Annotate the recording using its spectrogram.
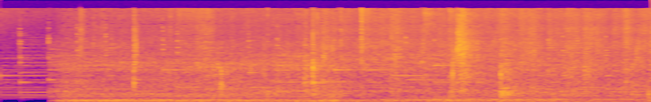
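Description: Background music continues as live sound comes in about half a second in: a steady low rumble and a series of clicks and knocks while a glass entrance door is pushed open.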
